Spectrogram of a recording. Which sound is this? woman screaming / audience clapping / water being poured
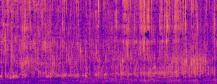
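water being poured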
